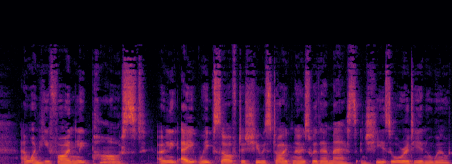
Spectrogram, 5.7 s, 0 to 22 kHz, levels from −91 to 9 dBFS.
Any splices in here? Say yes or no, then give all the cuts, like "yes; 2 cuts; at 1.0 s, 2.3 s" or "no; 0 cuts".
yes; 1 cut; at 1.9 s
